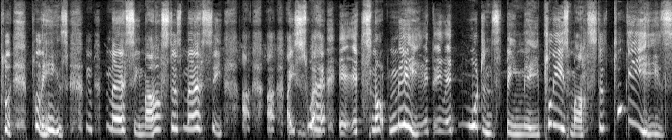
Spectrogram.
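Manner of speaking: very high, very slow, stammering pleading voice. Voicing a small creature held down by its masters: begging for mercy. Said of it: "you can beg".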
